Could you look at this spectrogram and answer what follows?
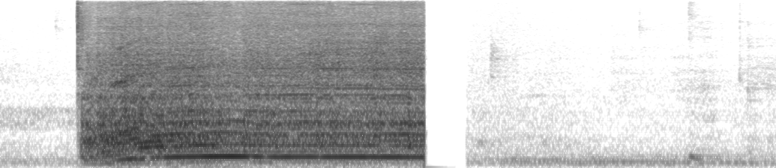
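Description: A kitchen mixer grinder whirs loudly for about two seconds while grinding green chillies, coriander, garlic and cumin, then cuts off abruptly, leaving faint handling sounds.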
